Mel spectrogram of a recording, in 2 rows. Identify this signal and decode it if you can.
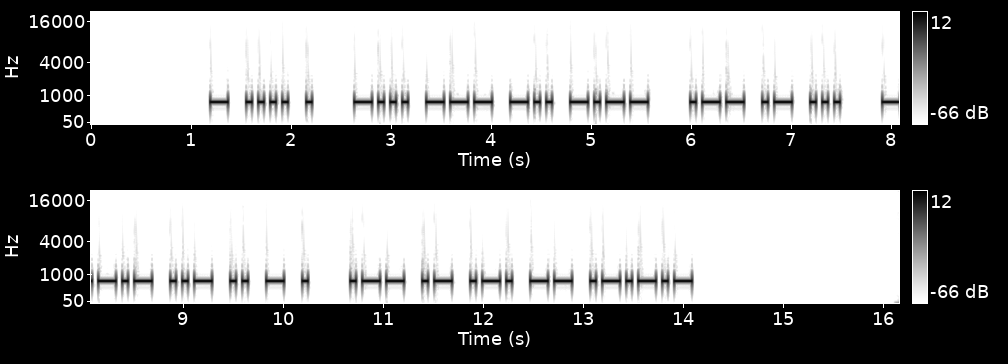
Morse code, heard as a keyed tone, about 20 wpm, 700 Hz. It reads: THE BODY WAS QUITE WARM.
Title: Sentences from Top 1000 Words - Review Part 2 - 20wpm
